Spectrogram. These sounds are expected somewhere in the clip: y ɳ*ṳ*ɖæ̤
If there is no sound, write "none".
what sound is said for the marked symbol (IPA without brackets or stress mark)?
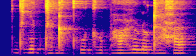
u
